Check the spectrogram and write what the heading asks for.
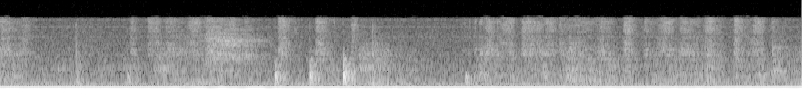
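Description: A felt-tip pen writing words on paper: a quick run of short strokes of the pen tip on the sheet, over a faint steady hum.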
